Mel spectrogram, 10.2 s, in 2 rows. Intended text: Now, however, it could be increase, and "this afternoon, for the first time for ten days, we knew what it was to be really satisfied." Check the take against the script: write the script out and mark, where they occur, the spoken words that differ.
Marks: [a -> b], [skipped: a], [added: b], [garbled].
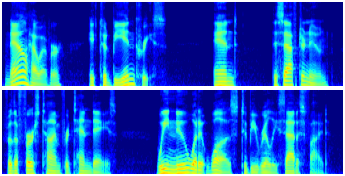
Now, however, it could be increase, and "this afternoon, for the first time for ten days, we knew what it was to be really satisfied."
